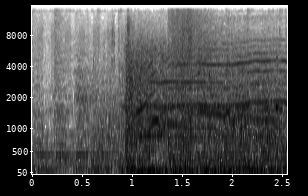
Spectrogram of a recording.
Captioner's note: people screaming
